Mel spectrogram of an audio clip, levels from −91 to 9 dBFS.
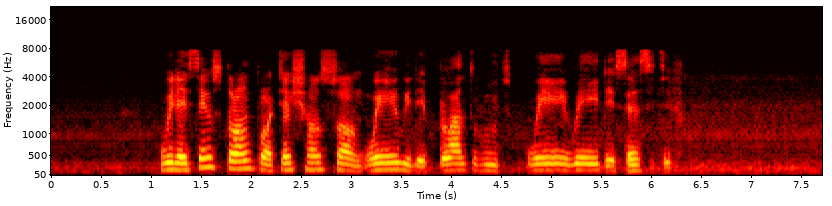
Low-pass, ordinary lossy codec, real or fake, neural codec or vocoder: none; none; fake; codec, 16 kHz, 4 kbps, FreqCodec, smaller model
